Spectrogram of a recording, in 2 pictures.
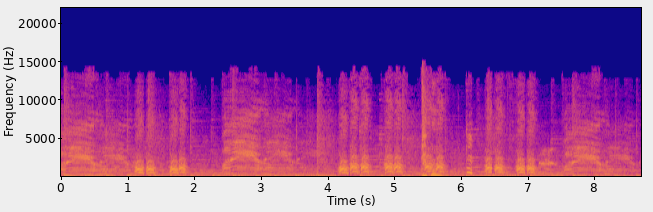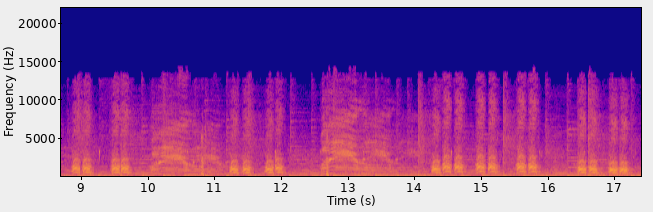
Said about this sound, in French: on joue pour Mickey, Mandarine et Mai Tai ce matin, une …. Chantée par nos chiens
